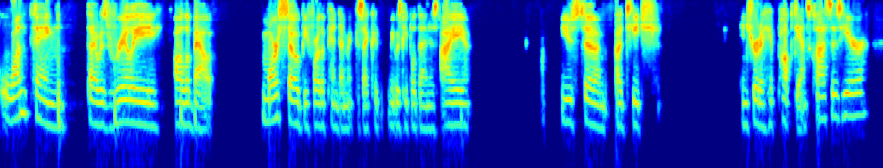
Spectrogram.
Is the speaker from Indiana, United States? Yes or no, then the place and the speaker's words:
no; San Jose, California, United States; Like, I grew up in San Jose, California, and it's such a big city. It has 1 million people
